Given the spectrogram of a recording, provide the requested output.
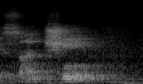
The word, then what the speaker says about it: Sanchin: Especially at the earliest level, which would be green belt, when they're learning Sanchin, I should say Sanchin. Real pronunciation, Sanchin.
